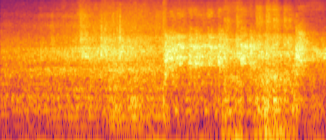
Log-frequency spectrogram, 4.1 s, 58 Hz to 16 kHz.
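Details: KTM 690 single: long, uneven cranking with a raspy starter and no firm catch, engine struggles to start; cause not clear.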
